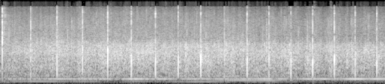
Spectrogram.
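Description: A church congregation claps along in steady, evenly spaced beats, a rhythmic unison clapping over sustained organ or keyboard tones, moderately loud and continuous.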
